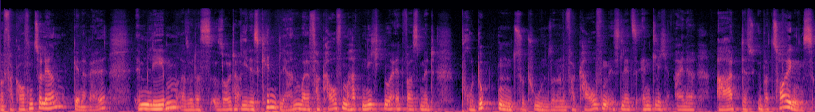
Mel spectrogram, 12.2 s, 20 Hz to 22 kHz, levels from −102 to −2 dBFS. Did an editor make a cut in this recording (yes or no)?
yes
